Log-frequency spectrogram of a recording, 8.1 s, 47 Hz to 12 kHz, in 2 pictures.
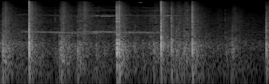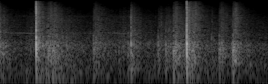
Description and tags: Fireworks recording at Delphi's home. Outside the house in the backgarden. Recording with the Studio Projects Microphone S4 into Steinberg Cubase 4.1 (stereo XY) using the vst3 plugins Gate, Compressor and Limiter. Loop made with Steinberg WaveLab 6.1 no special plugins where used.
